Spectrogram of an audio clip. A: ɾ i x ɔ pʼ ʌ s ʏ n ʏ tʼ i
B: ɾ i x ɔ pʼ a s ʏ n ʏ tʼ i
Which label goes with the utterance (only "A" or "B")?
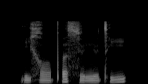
A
